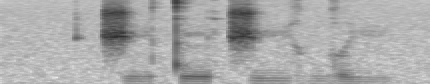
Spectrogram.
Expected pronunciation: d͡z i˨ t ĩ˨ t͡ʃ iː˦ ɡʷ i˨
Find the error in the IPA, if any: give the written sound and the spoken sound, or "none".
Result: d͡z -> t͡ʃ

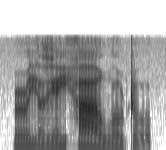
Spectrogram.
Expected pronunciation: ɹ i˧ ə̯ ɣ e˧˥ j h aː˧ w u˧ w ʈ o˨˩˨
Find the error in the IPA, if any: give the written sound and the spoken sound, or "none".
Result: u˧ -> o˧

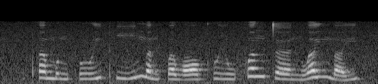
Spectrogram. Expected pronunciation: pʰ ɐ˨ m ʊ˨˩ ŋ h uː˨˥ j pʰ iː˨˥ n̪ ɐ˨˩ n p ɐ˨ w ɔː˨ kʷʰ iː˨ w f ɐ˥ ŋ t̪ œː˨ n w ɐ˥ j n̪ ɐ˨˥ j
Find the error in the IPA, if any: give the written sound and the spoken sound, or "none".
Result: none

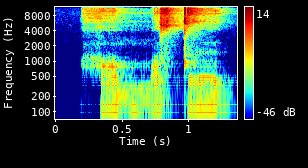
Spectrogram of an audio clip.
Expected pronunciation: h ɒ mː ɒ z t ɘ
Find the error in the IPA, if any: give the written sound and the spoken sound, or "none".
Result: none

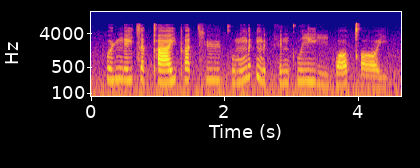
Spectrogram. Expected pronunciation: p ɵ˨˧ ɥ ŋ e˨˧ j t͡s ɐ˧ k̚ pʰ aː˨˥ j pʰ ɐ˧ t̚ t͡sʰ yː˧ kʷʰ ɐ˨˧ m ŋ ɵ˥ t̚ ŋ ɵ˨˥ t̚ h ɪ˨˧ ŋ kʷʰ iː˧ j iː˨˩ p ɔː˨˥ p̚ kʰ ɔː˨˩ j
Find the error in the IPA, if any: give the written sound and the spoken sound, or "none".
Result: none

